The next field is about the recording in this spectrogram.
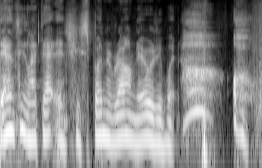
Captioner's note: gasping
